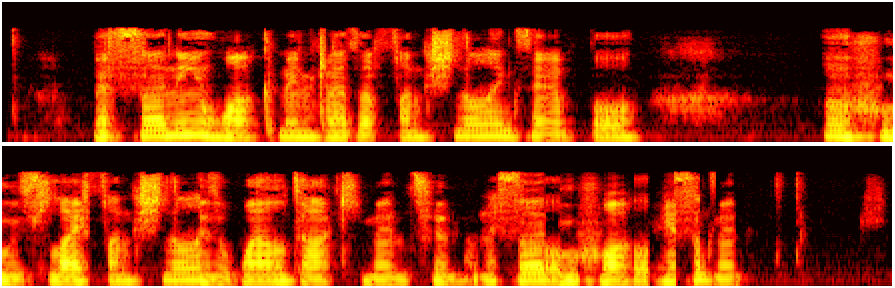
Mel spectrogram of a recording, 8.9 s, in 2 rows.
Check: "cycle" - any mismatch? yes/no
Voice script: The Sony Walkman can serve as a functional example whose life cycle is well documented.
yes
